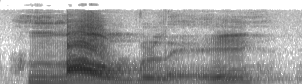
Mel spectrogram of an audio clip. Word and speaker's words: Mowgli: I said, how do you pronounce Mowgli? And this wonderful old voice came out of there, like Edna Mae Oliver, and she said, you pronounce it Mowgli.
